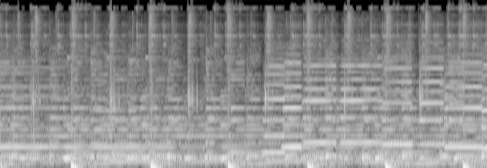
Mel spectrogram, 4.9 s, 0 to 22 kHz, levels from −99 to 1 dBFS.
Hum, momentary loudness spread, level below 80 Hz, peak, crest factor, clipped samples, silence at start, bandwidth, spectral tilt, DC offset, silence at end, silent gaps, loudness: none; 4 LU; -22 dBFS; 0 dBFS; 14 dB; under 0.1%; 0 s; over 20 kHz; -5 dB/octave; under 0.1%; 0 s; none; -16 LUFS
